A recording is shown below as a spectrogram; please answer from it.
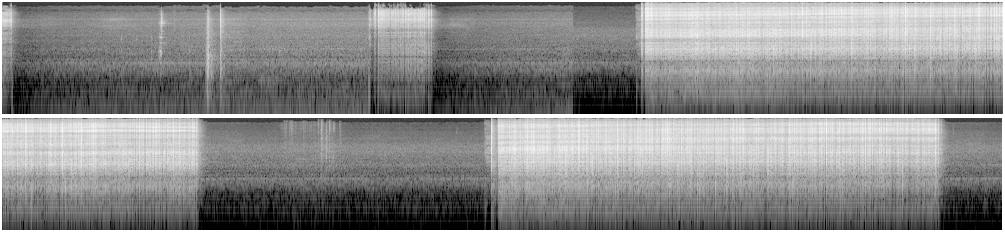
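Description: MIG welder arc welding the steel snout of a torque converter: a short burst about six seconds in, then two long runs of steady crackling hiss, the first about eight seconds and the second about seven, with a pause between.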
